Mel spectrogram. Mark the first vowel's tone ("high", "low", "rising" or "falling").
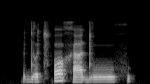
low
